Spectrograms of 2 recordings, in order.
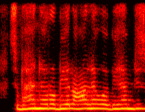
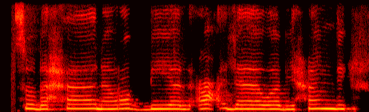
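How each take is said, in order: First: It is recited quickly and hurriedly. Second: It is recited slowly and calmly. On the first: The reciter is not focused in prayer. The speaker calls it wrong. "kalau kita membacanya cepat-cepat, nggak khusyuk" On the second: The reciter is focused and at peace. The speaker calls it right. "kita jadi pelan-pelan khusyuk"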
